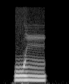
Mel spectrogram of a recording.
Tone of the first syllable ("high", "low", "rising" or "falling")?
low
